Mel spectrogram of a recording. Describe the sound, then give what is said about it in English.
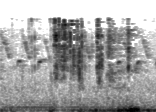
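Faint birdsong outdoors, several quick chirps clustered together over a soft low rumble, with no one speaking. “We hear the beautiful birds, which you might even hear in the background.”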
